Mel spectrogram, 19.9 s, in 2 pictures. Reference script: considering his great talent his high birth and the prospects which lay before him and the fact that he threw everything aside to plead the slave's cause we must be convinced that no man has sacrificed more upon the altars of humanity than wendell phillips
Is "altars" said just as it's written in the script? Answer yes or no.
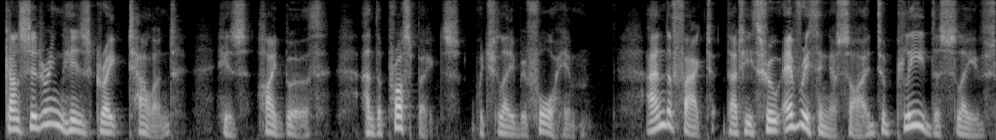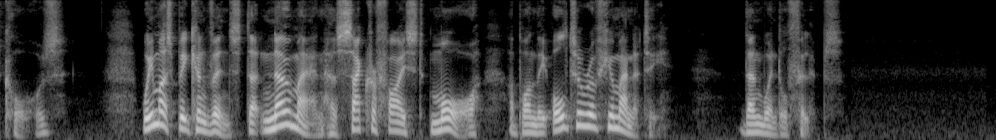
no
